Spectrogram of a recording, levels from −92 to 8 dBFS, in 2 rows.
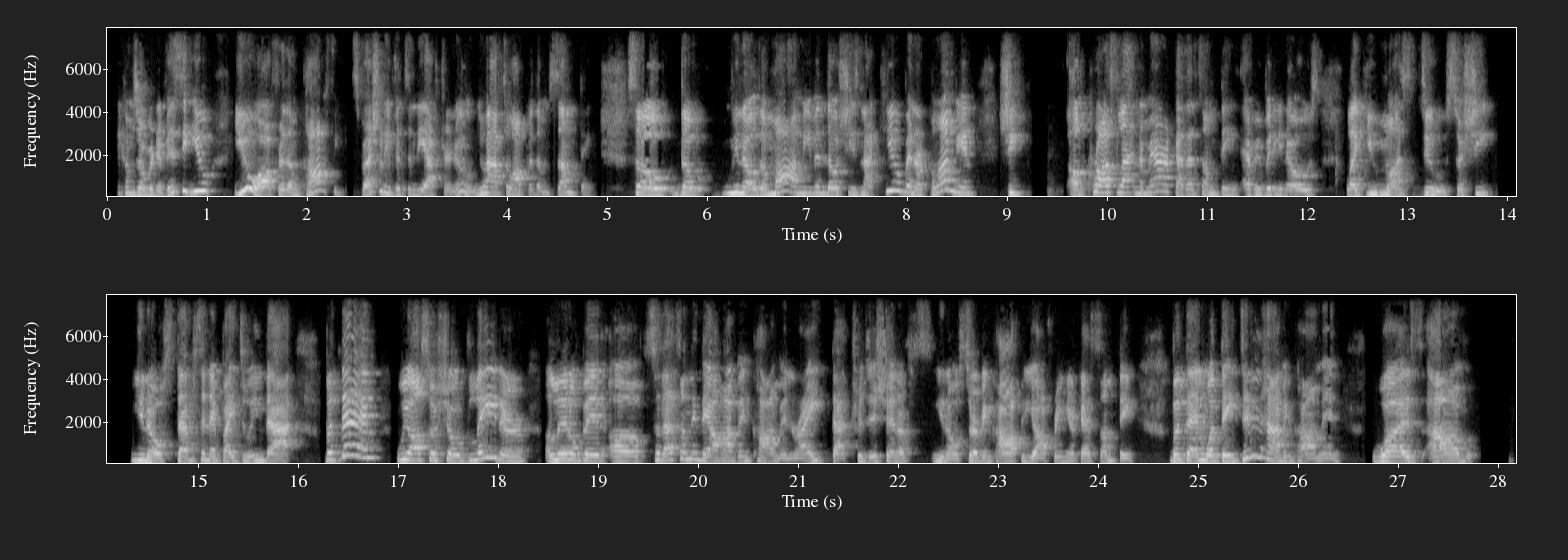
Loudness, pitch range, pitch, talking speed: -21 LUFS, 220-275 Hz, 245 Hz, 205 wpm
